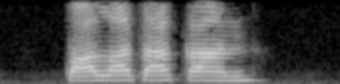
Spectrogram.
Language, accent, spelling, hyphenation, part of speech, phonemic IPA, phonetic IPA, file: Armenian, Eastern Armenian, պալատական, պա‧լա‧տա‧կան, adjective / noun, /pɑlɑtɑˈkɑn/, [pɑlɑtɑkɑ́n], Hy-պալատական.ogg
- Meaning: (adjective) palatial (of or relating to a palace); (noun) a resident of a palace or an official residing in a palace, courtier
